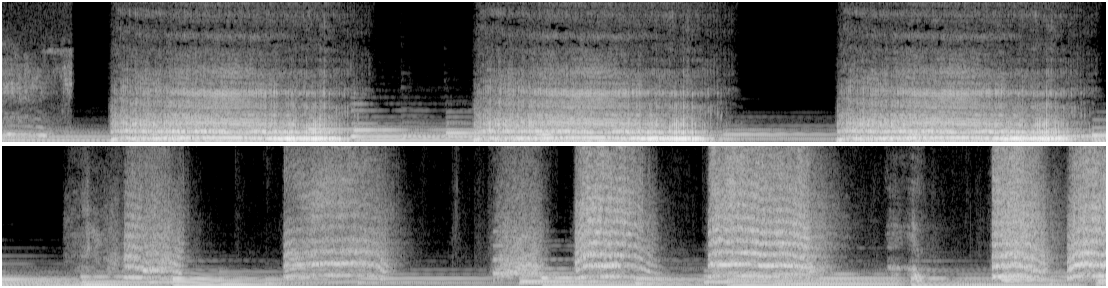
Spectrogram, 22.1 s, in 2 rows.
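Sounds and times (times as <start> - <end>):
background music: 0.0 - 22.0
big cat roaring: 1.1 - 3.6, 4.7 - 7.3, 8.4 - 10.9, 11.8 - 13.0, 13.9 - 15.1, 16.0 - 20.3, 21.0 - 22.0.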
